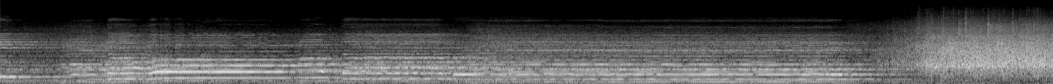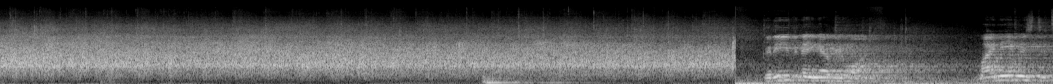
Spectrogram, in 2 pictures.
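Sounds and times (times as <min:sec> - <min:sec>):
audience applauding: 0:08.8 - 0:17.9.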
